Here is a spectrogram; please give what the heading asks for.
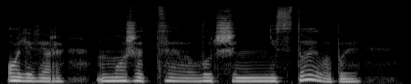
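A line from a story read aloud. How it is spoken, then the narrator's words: Hesitant stammering mutter. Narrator (Russian): Чуть запинаясь, пробормотала она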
